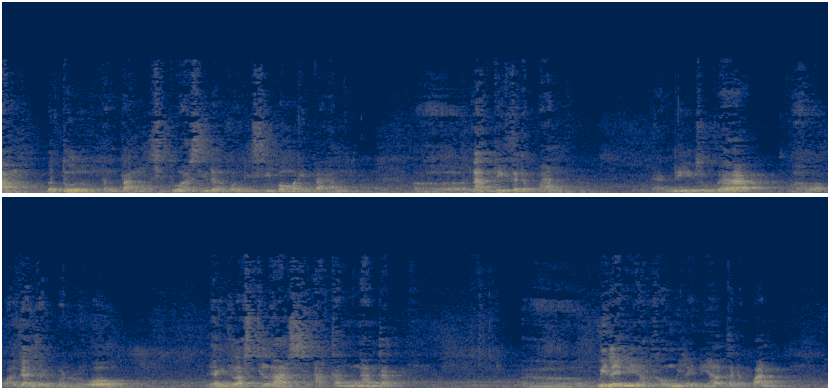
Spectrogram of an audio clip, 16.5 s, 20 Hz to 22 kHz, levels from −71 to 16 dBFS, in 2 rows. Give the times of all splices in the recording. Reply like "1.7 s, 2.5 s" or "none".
none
